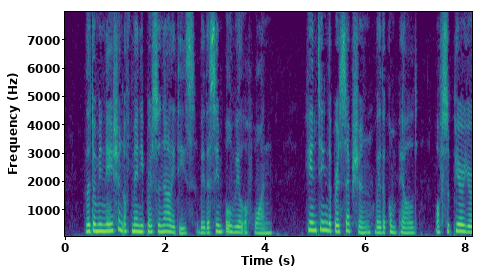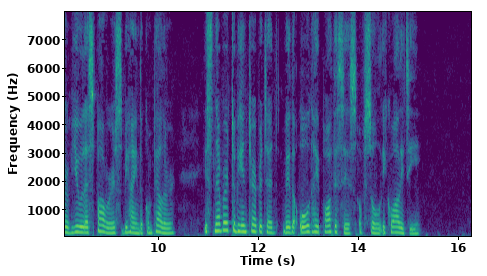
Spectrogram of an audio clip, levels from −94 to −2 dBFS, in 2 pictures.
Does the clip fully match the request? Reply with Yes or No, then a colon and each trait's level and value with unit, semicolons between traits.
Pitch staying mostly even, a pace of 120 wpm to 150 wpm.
No: average, 3.9 semitones; slow, 135 wpm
